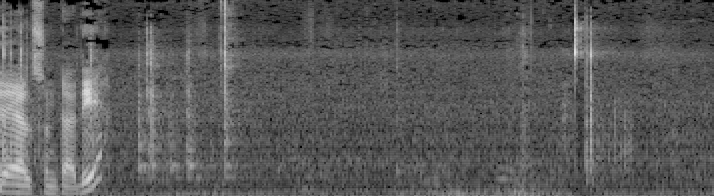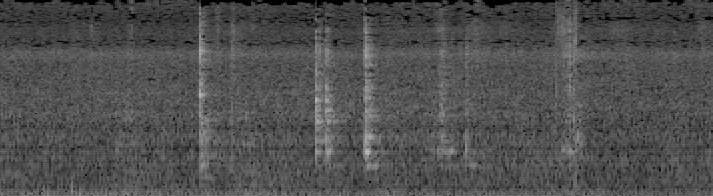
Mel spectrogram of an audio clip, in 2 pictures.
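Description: A wrench clicks and taps against metal engine parts.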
